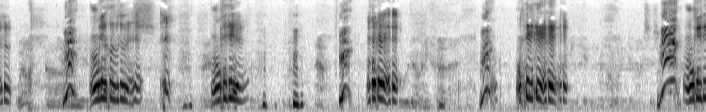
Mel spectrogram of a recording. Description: He couldn't stop laughing at my hiccups.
